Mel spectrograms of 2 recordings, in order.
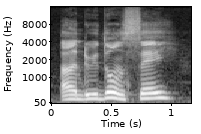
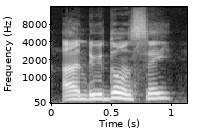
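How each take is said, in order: No difference in how they are said.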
